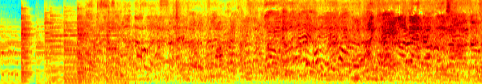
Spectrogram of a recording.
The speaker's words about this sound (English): What you're hearing are third through fifth grade students from a local elementary school waiting in the green room, so to speak, for their turn to perform at the yearly talent show.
